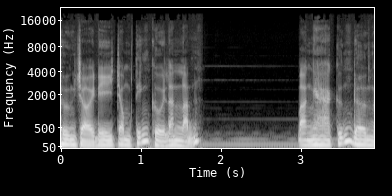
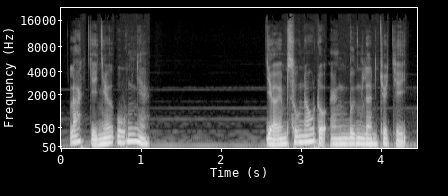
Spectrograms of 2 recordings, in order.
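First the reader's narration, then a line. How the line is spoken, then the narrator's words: Sinister whisper. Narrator (Vietnamese): Hương mỉm cười ma quái, sát tai bà Nga mà thì thầm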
